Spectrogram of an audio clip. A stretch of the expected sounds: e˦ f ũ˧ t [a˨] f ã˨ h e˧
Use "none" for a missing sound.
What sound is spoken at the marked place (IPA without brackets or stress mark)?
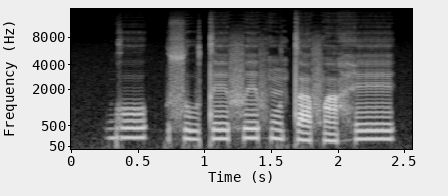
a˨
